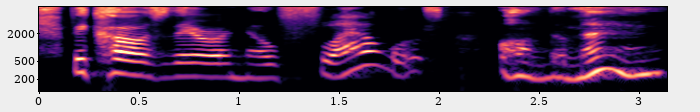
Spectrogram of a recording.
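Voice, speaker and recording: At a fairly slow pace, a woman uses a put-on character voice pitched high. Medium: read story. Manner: calm, wise.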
